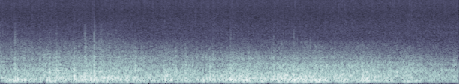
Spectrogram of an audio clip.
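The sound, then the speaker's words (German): A thunderstorm rumbles on, deep thunder rolling continuously beneath a steady wash of heavy rain, loud throughout with no voices. “Das Abenteuer dieses wunderbaren Baumes begann damit, dass eines Tages sein Mutterbaum von einem gewaltigen Blitz getroffen wurde und noch in derselben Nacht sein Leben aufgab.”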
